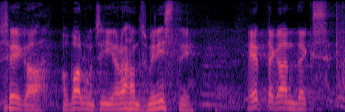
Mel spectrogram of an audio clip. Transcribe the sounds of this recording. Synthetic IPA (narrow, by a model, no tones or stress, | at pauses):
se̞ːɡ̥ɑmɑpɑlunsiːjɑɾɑɦɑnd̪usminist̪ri | e̞t̪ːe̞ɡɑnd̪e̞ks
